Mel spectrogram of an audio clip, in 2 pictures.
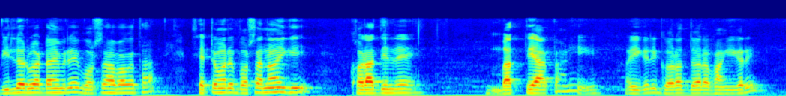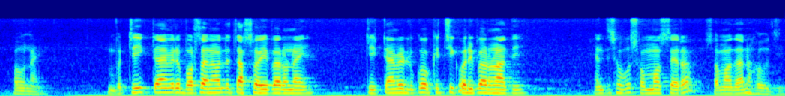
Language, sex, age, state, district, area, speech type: Odia, male, 60+, Odisha, Kandhamal, rural, spontaneous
